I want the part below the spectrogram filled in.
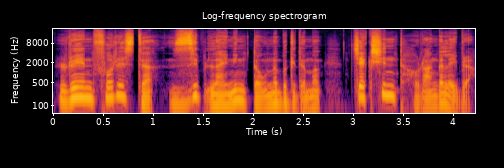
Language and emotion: Manipuri, fearful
